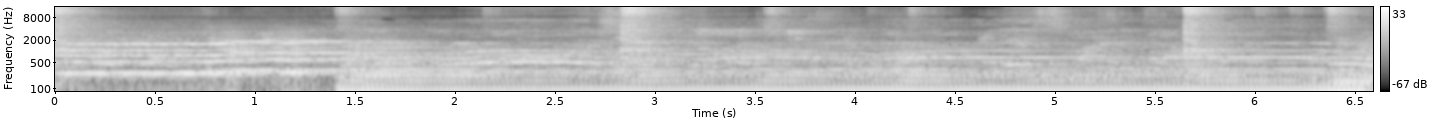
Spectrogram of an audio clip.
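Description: Live gospel praise singing by several voices with organ accompaniment. Deep sustained bass notes come in about a second and a half in, and a few sharp percussive hits cut through the music.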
